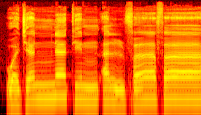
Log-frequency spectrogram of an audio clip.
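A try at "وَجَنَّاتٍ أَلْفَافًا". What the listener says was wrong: Kurang panjang nunnya. Natin. Iya, ingat kita sudah belajar mim dan nun yang bertasydid, namanya gunnah musyaddadah atau gunnah lazimah.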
